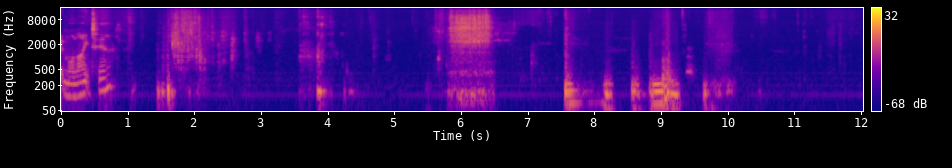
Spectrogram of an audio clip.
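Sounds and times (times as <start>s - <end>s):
microphone handling bumps and rubs: 8.6s - 10.1s.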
